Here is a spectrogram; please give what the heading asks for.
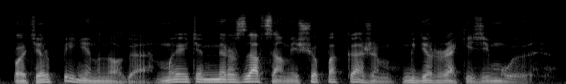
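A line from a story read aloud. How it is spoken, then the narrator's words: Sinister whisper. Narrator (Russian): Сотрудница, спущенная к нам из органов после расстрела Берии, прошептала зловещим шепотом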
